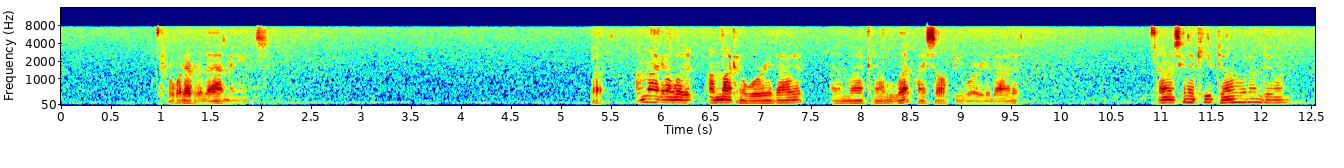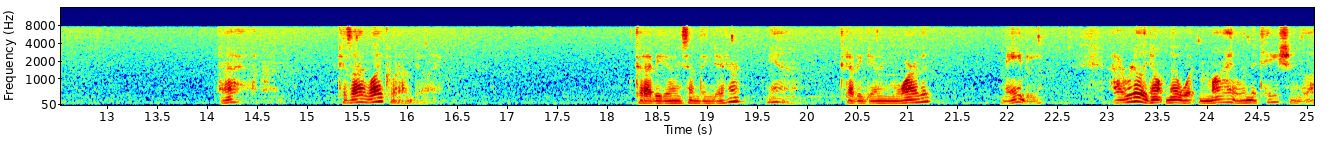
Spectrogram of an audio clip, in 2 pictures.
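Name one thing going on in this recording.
A young man speaks close to the microphone in short bursts with pauses.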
